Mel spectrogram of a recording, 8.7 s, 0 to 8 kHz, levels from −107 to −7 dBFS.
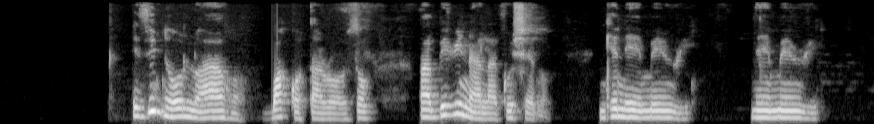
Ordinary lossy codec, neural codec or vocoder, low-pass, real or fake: none; vocoder, 44.1 kHz, 128 mel bands every 256 samples, BigVGAN v2; 7.2 kHz; fake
